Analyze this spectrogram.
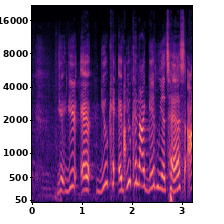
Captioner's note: stammers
